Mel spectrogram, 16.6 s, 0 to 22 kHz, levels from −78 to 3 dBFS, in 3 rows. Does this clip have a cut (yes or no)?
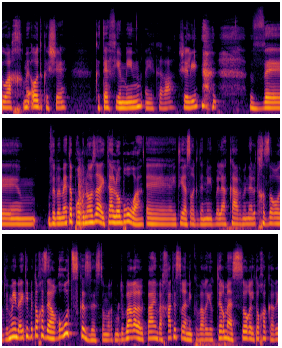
yes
